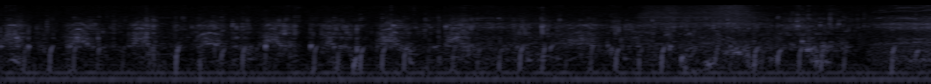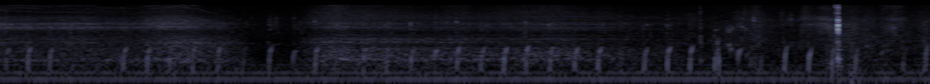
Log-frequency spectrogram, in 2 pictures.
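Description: Low-profile baitcasting reel being cranked during a topwater retrieve: a rapid run of fine ticks over a steady low hum, with a soft hiss in the middle and one sharp click near the end.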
